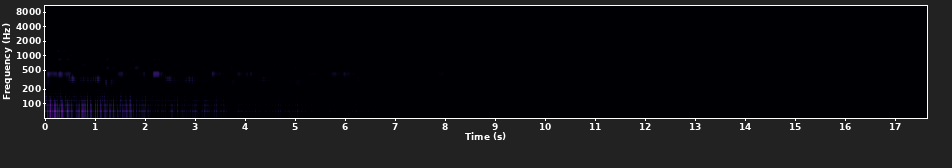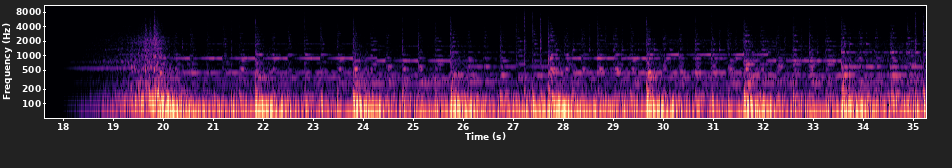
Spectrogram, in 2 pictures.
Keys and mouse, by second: 0.3-1.8 ctrl+KP_Add, 3.3 KP_7, 4.6 shift+d, 6.3 g, 10.9-12.1 middle drag, 12.5-14.0 middle drag, 14.5 middle click, 15.4 middle click, 17.0-18.1 middle drag, 18.6 middle click, 21.6-22.9 ctrl+KP_Add, 24.8 shift+d, 26.4 KP_7, 28.5 g, 31.1 KP_1, 32.7 middle click.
